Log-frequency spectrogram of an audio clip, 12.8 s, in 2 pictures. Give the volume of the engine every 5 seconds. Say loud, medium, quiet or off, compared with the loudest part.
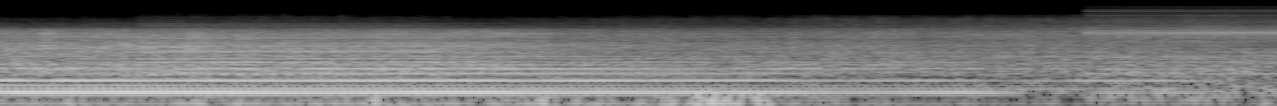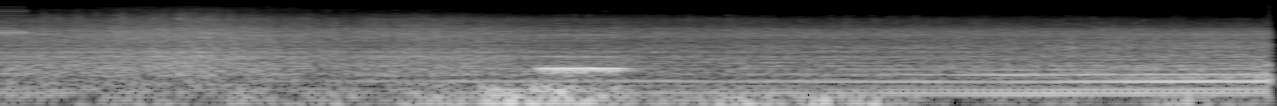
loud, quiet, loud.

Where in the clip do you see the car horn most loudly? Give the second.
9 s.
